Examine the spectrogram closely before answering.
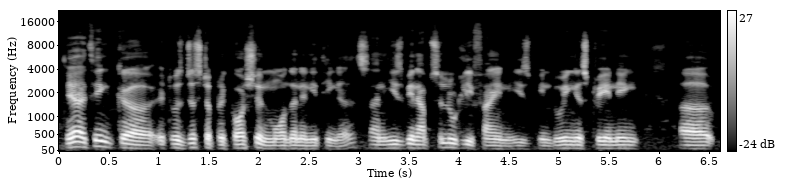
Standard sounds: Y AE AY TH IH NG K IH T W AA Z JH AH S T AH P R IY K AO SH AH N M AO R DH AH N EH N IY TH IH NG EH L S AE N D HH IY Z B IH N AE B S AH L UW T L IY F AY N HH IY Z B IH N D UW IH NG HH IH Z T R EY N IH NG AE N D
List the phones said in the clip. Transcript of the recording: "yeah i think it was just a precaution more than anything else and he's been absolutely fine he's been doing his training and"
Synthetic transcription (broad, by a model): Y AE AY T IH NG K IH T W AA Z JH AH S T AH P R IY K AO SH AH N M AO R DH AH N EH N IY T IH NG EH L S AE N D HH IY Z B IH N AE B S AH L UW T L IY F AY N HH IY Z B IH N D UW IH NG HH IH Z T R EY N IH NG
